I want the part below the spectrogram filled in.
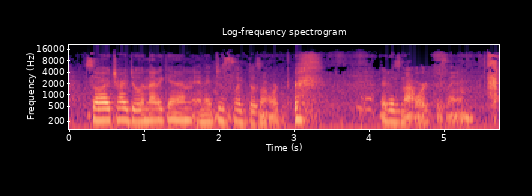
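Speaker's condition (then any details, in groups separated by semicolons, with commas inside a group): No condition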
